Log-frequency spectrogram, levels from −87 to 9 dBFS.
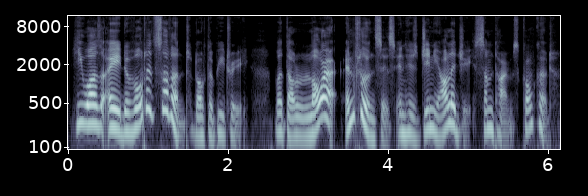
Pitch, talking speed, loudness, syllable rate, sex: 200 Hz, 155 wpm, -18 LUFS, 5.7 syllables/s, female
